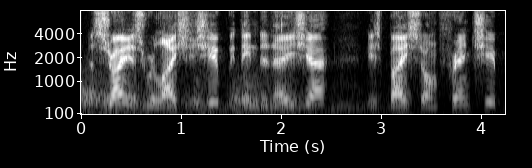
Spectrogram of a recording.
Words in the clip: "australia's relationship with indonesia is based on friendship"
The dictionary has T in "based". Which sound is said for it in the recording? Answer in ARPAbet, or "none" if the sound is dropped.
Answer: T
